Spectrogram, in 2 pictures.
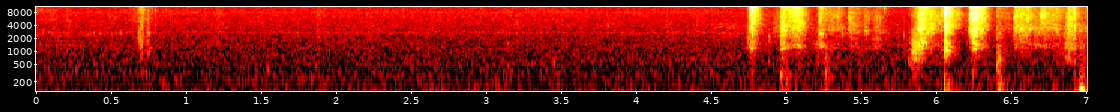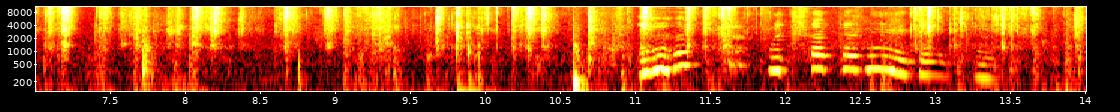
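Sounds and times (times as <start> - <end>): cat claws scratching sisal: 4.8 - 14.0.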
